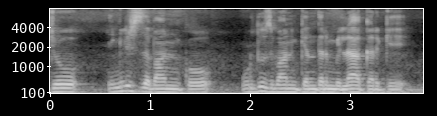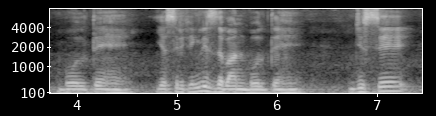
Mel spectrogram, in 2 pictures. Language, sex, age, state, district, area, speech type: Urdu, male, 18-30, Delhi, East Delhi, urban, spontaneous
